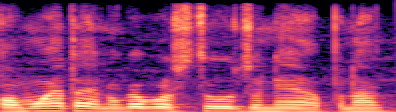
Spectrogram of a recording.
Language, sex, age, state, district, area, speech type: Assamese, male, 45-60, Assam, Nagaon, rural, spontaneous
